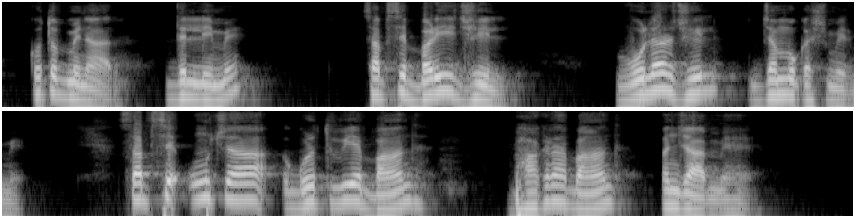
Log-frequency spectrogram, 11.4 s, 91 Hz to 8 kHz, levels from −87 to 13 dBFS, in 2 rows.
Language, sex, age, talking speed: Hindi, male, 40-59, 110 wpm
